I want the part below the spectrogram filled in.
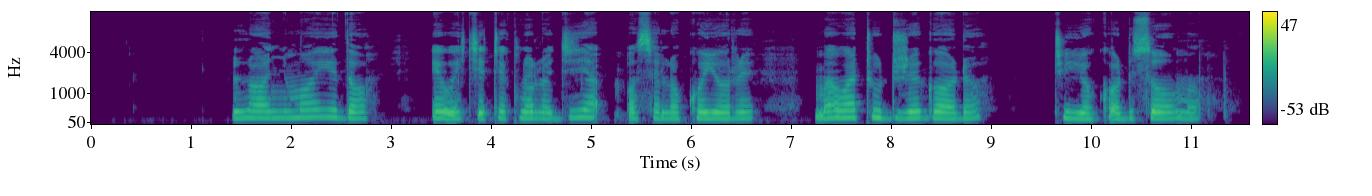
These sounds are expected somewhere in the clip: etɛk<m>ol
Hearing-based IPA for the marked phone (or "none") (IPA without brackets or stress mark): n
